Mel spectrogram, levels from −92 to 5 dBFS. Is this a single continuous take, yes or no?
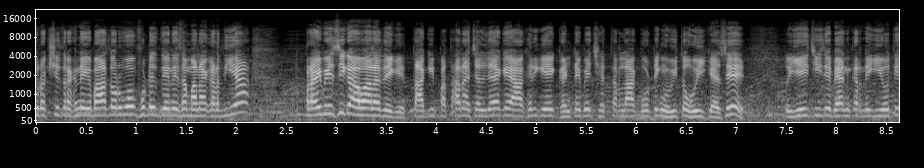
yes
